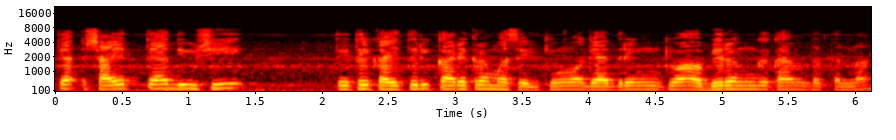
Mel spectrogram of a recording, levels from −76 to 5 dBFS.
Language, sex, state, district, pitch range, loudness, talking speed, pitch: Marathi, male, Maharashtra, Chandrapur, 155-180 Hz, -22 LUFS, 165 wpm, 165 Hz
